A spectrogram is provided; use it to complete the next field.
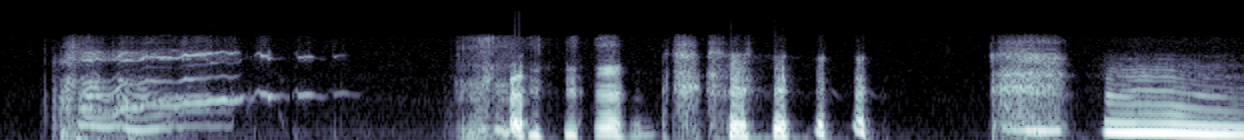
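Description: A single sharp, noisy sneeze bursts out near the end, preceded by wavering, whimpering vocal sounds and quick choppy breaths, then followed by a sustained voiced tone.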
